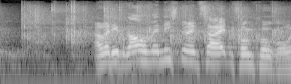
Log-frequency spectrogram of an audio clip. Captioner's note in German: Beifall AfD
